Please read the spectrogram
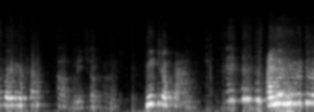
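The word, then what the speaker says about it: Michoacán: So Victor is from, will you pronounce where you're from? Michoachan.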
